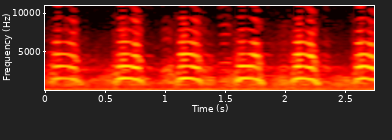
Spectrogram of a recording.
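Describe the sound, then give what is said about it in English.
Loud, harsh calls from a nesting colony of common murres on a rocky 70-acre island repeat in a steady rhythm, about six nasal, honking cries with a faint chorus behind them and no talking. “Once on solid ground, I can see that nearly every foot is claimed by a nesting bird.”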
